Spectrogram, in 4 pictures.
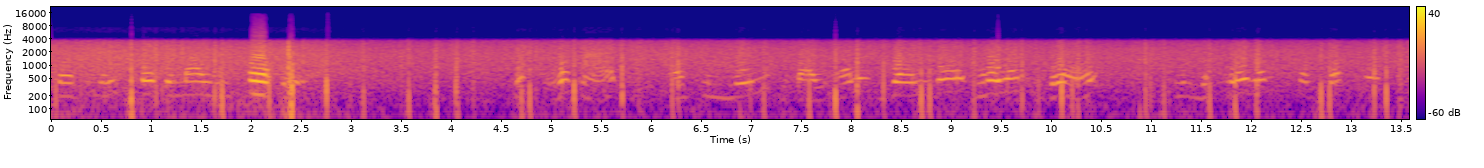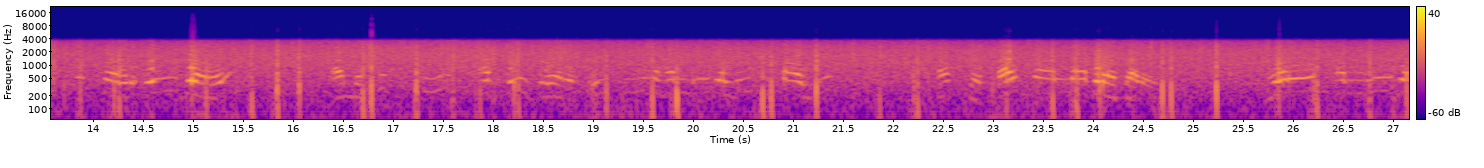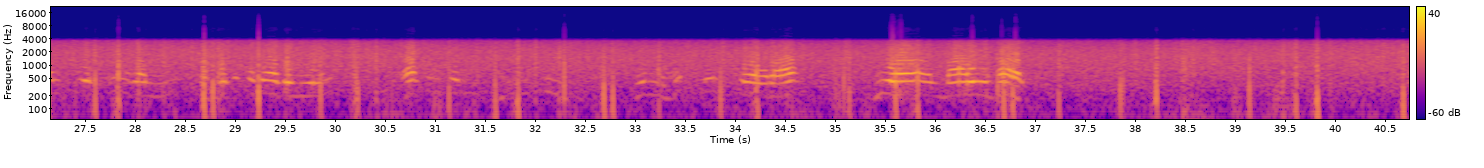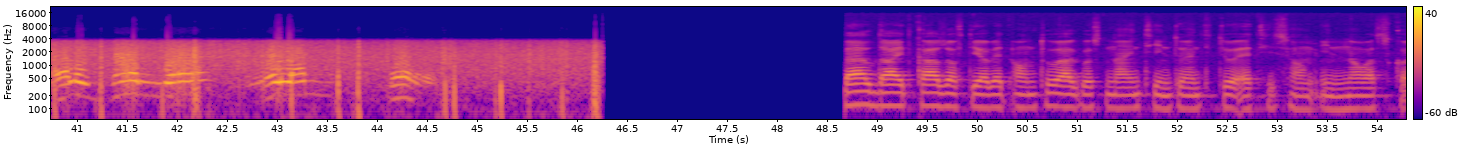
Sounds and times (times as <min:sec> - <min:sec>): Speech: 0:00.0 - 0:02.6, 0:04.6 - 0:05.6, 0:06.2 - 0:10.5, 0:11.2 - 0:15.4, 0:16.4 - 0:21.4, 0:22.4 - 0:24.7, 0:25.8 - 0:30.0, 0:30.7 - 0:32.3, 0:33.0 - 0:34.7, 0:35.4 - 0:36.9, 0:40.8 - 0:44.6, 0:48.7 - 0:54.2.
